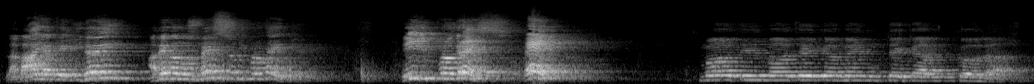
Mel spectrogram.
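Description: Man, fairly high voice, declaiming a bitter monologue for radio theatre; picked up from a distance in a very roomy space with violin behind. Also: slow. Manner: declamatory, bitter and mournful, with sharp swings in loudness. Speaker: narrator of a radio play. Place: theatre stage. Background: violin music.

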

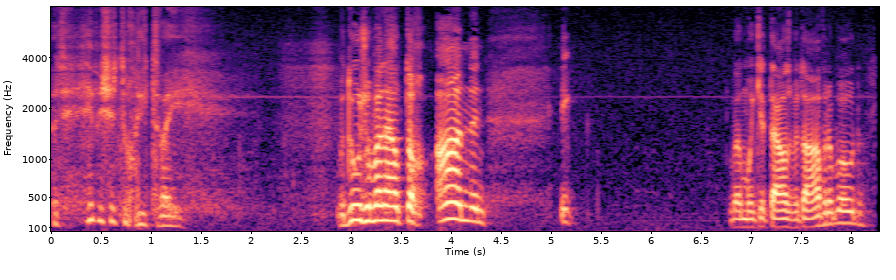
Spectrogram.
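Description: An actor playing a flustered, plaintive grown son with an Amsterdam accent in a radio comedy. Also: male voice, fairly high pitch, animated, normal speed, pauses often, a bit bright. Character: hapless, whiny grown son, easily upset.

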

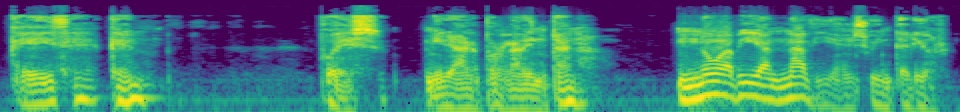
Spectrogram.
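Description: A deep, very raspy voice of an embittered scientist in hiding. He tells his furtive story deliberately, with dramatic pauses and lapses into breathy whispering, in the manner of radio theatre. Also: very animated, fairly bright tone, exaggerated voice. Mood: secretive, tense. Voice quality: husky, breathy voice slipping into whispers. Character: Griffin, embittered invisible man scientist recounting his furtive exploits. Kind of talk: radio drama narration and dialogue.

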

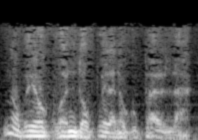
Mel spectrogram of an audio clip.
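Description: A man's voice: medium pitch, animated, normal speed, dark tone, natural voice. An actor playing a sly, genial old man with an avuncular, hesitant manner in an old radio drama. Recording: faintly noisy old radio recording.

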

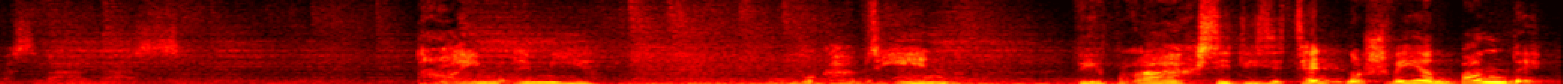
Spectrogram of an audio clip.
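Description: A woman's voice: medium pitch, big pitch swings, takes it slowly, gravelly, pauses often, heavily acted. An actress playing a proud, scornful queen who speaks in haughty, commanding verse in a classic radio play. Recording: studio with music underneath.

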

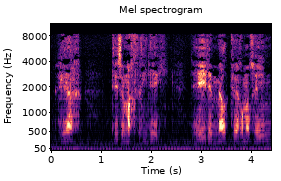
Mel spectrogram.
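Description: An actor playing a pensive, stoic astronaut in a 1960s radio drama, reflective and measured with theatrical delivery. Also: male voice, mid-range voice, little pitch movement, bright, forceful tone, slightly rough, no echo, exaggerated voice, poor audio.

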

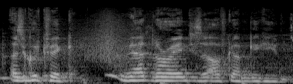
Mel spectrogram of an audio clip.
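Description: A man plays an ageing police detective in a radio thriller. The voice is high for a man and creaky, hesitant yet insistent, in a roomy space with music underneath. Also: steady tone, brisk, natural voice. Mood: probing. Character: Brenner, ageing male police detective, dogged and urgent. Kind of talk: German radio crime drama acting. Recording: roomy sound with music behind.

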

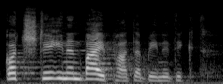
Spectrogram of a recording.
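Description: A woman's voice: on the high side, expressive, moderate pace, lightly acted. An actress playing a proud, betrayed wife and mother, stern and accusing in declamatory stage style. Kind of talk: theatrical stage-play acting. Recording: long reverberant hall sound.

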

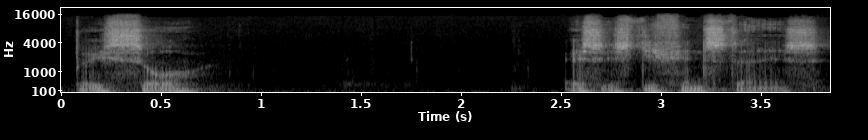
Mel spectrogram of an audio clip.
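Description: A husky, anguished theatrical playwright. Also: male voice, sits low, heavily acted. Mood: resigned, grave. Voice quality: husky, hoarse, gravelly. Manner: theatrical, halting, swinging between hushed and declaiming. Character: anguished, theatrical male French playwright, weary and fearful. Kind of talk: 1970s German radio play acting.

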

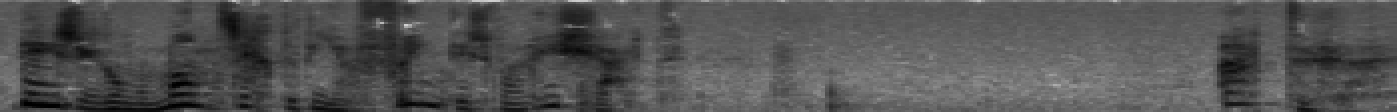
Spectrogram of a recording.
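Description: A woman's voice: mid-range voice, very animated, slow, a little mellow, slightly rough, exaggerated voice. An actress playing an eager, coaxing middle-aged wife and mother in a radio drama. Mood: anxious. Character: eager, pleading wife and mother of an absent son.

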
